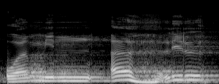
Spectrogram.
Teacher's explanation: nun sukun bertemu Hamzah namanya bacaan idhar halq kita baca jelas tanpa mendengung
